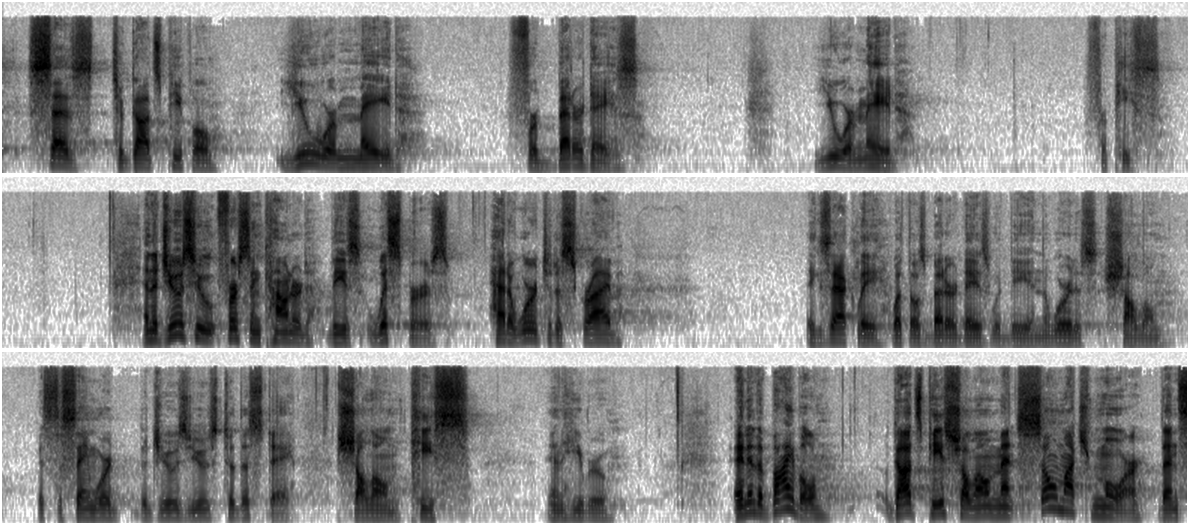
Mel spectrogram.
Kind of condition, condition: setting, large echoing room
